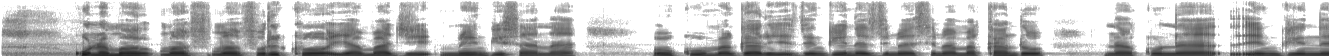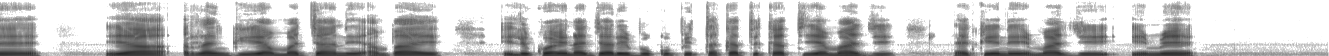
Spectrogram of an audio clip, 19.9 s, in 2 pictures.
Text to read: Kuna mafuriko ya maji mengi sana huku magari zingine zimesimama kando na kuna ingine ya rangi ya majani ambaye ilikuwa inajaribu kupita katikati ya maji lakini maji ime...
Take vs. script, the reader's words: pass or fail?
pass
